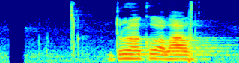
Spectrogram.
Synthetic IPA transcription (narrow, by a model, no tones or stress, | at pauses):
d̪ɾoɦʌkoʌbʱaw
